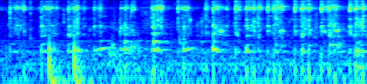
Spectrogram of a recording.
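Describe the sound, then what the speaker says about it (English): Whisk tapping and scraping through two eggs in a bowl, a quick irregular series of close clinks and swishes with no talk. "I'm gonna just kind of whisk these a little bit"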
